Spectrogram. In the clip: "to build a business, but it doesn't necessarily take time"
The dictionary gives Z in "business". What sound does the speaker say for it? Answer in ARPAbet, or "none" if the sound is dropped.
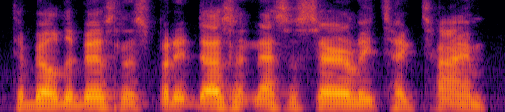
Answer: Z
